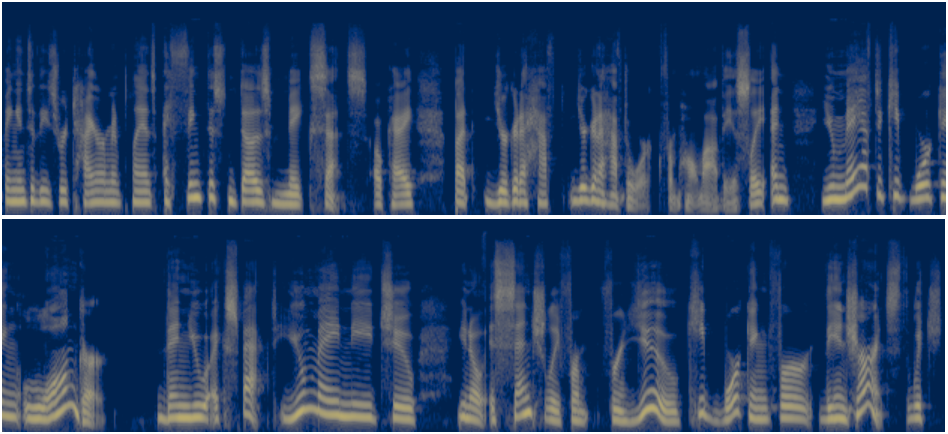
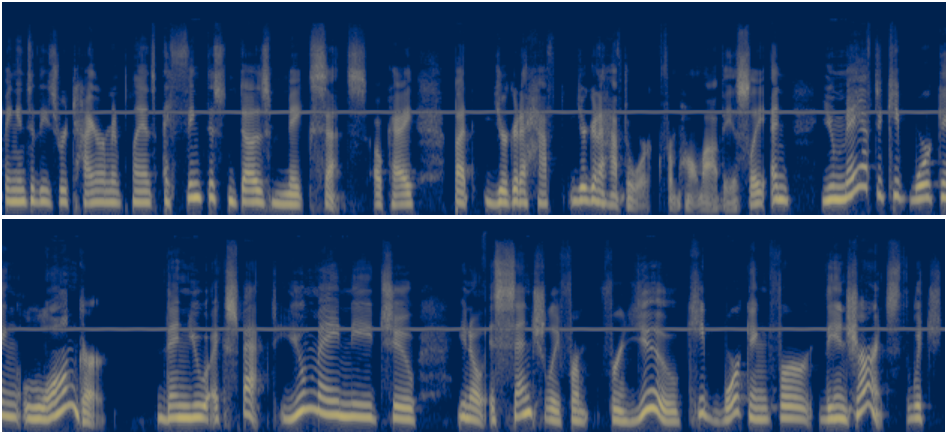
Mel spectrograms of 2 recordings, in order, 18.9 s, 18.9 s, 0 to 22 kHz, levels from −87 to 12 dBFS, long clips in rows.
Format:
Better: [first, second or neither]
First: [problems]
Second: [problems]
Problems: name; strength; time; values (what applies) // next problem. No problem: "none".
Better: first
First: none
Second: high-pitched whine; faint; throughout; 3 kHz, 25 dB below the speech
